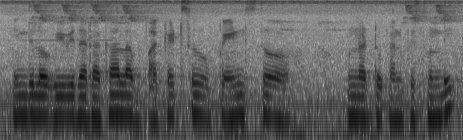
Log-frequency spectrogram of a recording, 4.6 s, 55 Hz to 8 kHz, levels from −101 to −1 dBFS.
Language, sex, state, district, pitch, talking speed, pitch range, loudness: Telugu, male, Telangana, Mahabubabad, 130 Hz, 105 wpm, 120-135 Hz, -14 LUFS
